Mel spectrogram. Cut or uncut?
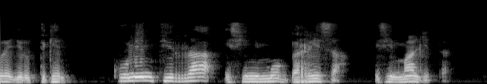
uncut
